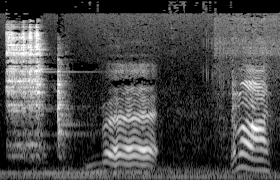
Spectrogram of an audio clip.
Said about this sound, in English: runs a herd of white-faced sheep, a breed prized for pure white wool. Problem is, these sheep appear closer to black, an oily, sooty black.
